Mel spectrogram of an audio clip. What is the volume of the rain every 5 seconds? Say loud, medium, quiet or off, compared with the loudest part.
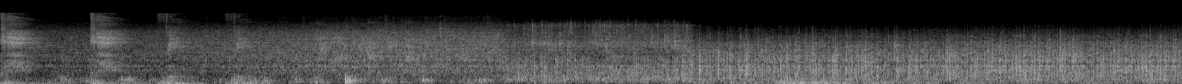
medium, loud, loud.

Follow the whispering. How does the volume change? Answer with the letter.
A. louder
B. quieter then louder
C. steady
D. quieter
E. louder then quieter
B.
